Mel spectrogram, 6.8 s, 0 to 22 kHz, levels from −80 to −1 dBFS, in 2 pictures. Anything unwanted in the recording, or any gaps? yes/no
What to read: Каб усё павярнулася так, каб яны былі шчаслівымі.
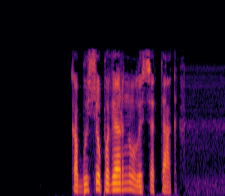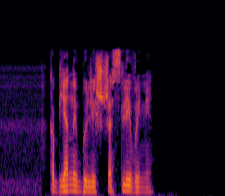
no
